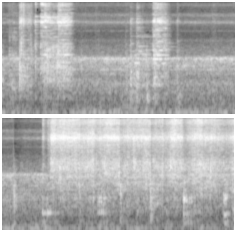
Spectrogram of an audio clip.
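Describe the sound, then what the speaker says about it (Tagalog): Garlic and onion sautéing in oil left over from frying tofu, a loud steady sizzle with scraping stir strokes and a sharper burst partway through as ingredients go in; no talking. "Magigisa na ako ng doon sa pinagprituhan ko ng tofu"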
